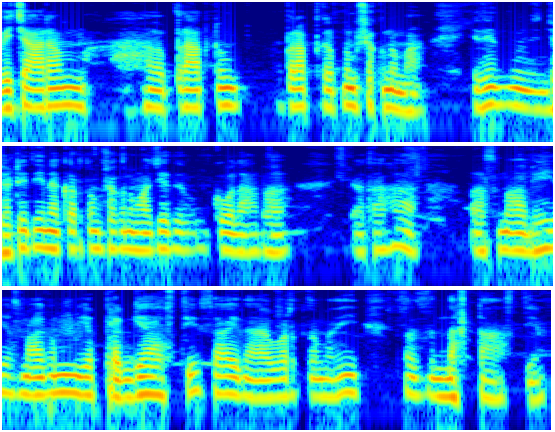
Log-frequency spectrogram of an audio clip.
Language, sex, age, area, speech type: Sanskrit, male, 18-30, rural, spontaneous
